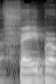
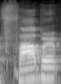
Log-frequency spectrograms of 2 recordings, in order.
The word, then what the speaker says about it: Faber: street co-host david uh faber or faber if you wanna pronounce it in uh correctly uh as the germans would and i've got to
